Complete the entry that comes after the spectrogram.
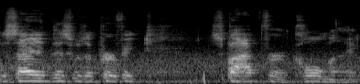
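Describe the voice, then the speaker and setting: A man speaks with a Midwestern US accent at a fairly slow pace. Noticeable background noise runs behind him. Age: 80s+. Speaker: local historian. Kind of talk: public talk.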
